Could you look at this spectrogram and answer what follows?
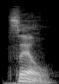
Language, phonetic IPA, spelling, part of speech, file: Russian, [t͡sɛɫ], цел, adjective, Ru-цел.ogg
- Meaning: short masculine singular of це́лый (célyj)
